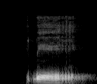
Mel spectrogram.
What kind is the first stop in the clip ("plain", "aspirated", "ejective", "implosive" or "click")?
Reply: implosive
